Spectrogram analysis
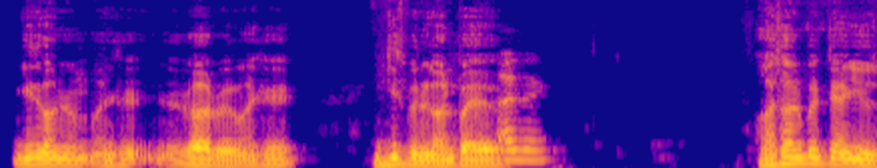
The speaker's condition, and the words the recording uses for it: Parkinson's disease. मलाई ड्राई हुन्छ मुख यसो पार्किन्सन सबैजना डिस्टर्ब गऱ्यो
